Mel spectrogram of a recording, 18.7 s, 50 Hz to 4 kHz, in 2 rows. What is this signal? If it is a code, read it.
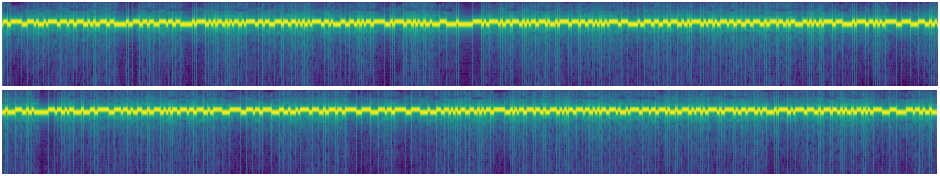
RTTY, about 45.45 baud. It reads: THE NAVAL VESSEL REGISTER. SHE REMAINED IN BREMERTON, BUT WAS NOT OPEN TO TOURISTS AS SHE HAD BEEN FROM
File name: fsk170 / USS-Missouri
